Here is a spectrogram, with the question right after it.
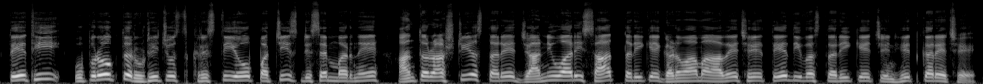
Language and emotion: Gujarati, neutral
